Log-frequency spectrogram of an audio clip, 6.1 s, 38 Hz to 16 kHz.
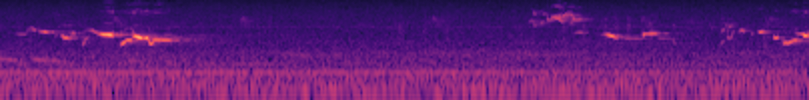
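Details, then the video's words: Eurasian golden oriole recorded in 2017, singing fluty whistled phrases that slide up and down, one burst near the start and another after a pause of about three seconds, with faint higher chirps in between. "Žluva hajní"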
